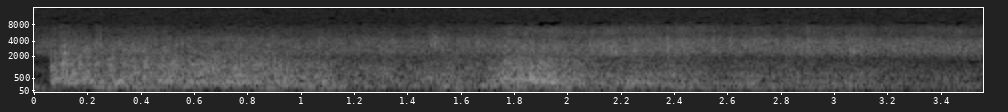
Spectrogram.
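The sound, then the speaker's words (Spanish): Steady rain pours down in a dense, continuous hiss, with a low rumble of thunder swelling briefly partway through. No voices are heard. “Esto, más la lluvia que empezó a caer en ese momento, fue lo que llevó a los topos a hacer el gran descubrimiento.”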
